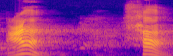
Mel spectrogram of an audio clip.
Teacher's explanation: Hamzah dan ha ini ada jarak yang tipis Hamzah itu paling bawah agak naik sedikit itu H tapi dua-duanya masih di kawasan tenggorokan bawah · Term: huruf halqiyah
